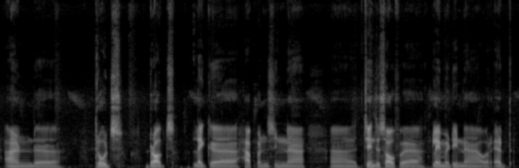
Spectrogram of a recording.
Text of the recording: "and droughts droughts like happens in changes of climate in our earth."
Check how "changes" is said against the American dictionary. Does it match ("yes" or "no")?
no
